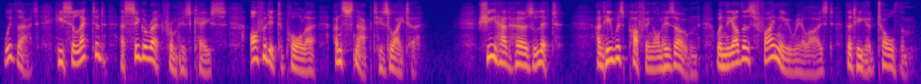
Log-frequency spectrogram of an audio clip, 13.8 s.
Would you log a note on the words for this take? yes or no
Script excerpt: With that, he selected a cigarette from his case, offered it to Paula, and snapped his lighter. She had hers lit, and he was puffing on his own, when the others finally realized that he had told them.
no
